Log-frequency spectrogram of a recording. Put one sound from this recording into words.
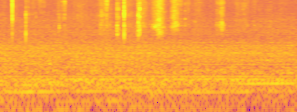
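Metal calipers click and tap against a hard plastic sheet.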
